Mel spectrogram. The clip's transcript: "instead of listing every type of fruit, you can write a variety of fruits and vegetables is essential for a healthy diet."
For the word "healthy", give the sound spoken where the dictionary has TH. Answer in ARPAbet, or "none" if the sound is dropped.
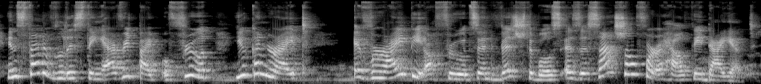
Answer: TH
